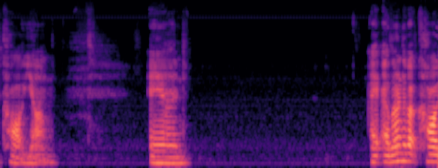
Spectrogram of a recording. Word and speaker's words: Carl Jung: It's spelled Carl Jung, but it's pronounced Carl Jung.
